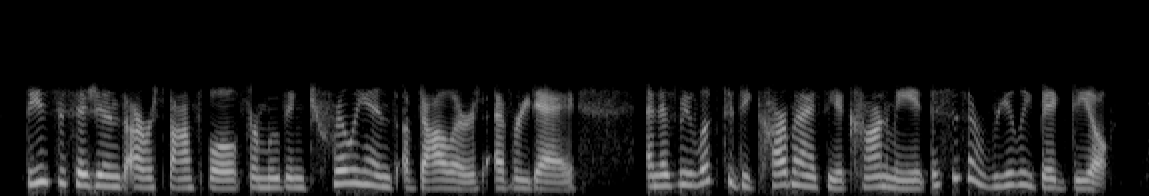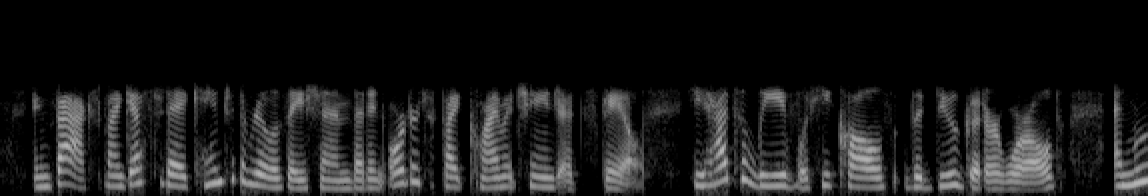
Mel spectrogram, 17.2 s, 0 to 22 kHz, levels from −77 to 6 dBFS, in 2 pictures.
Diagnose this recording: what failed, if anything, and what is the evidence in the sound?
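The speech runs through an AMR narrowband mobile codec from start to finish. This is a codec-stage fault. Nothing passes above 3.5 kHz, the band sits at roughly 250 Hz to 3.4 kHz, and the voice sounds plainly buzzy and synthetic. That points to a low mode near 7.4 kbps, where few pulses drive the vocal-tract model.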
